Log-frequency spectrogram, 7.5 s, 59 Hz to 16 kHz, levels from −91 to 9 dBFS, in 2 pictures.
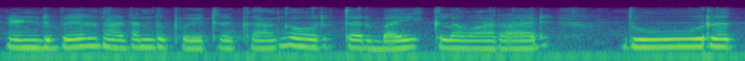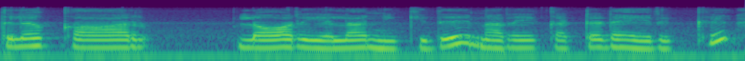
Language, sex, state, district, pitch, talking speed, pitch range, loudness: Tamil, female, Tamil Nadu, Kanyakumari, 205 Hz, 130 wpm, 195-215 Hz, -16 LUFS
